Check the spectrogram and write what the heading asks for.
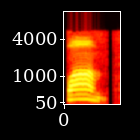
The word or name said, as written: whomp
